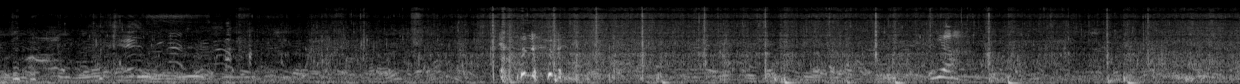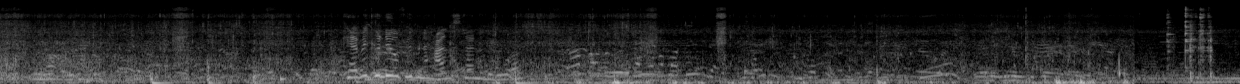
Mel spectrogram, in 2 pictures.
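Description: Children talk and laugh excitedly close by.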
